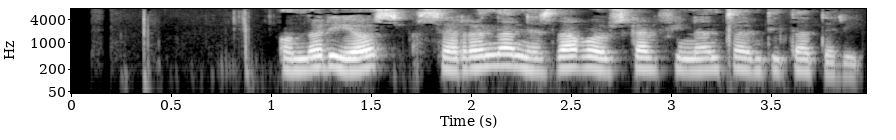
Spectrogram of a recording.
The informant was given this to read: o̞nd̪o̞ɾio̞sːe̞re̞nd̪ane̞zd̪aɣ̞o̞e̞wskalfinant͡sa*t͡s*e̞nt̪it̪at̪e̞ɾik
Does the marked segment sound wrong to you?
yes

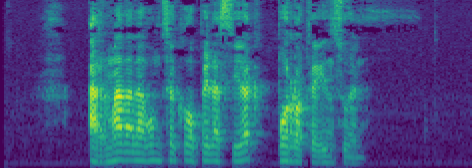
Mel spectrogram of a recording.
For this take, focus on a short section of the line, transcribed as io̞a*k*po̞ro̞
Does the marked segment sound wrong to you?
no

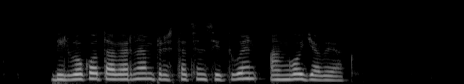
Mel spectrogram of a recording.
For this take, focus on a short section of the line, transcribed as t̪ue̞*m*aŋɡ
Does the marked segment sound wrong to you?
yes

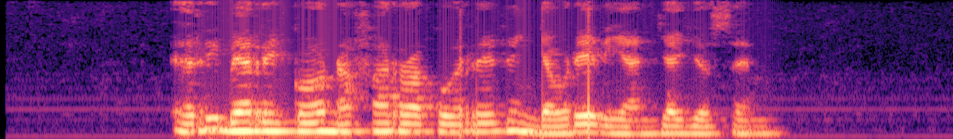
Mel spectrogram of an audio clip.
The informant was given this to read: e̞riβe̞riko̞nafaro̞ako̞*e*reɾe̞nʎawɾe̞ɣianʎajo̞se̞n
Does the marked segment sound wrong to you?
no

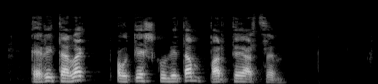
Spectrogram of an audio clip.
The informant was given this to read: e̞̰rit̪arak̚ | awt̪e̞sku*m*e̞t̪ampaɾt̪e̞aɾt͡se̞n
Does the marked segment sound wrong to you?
yes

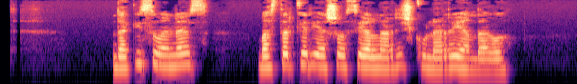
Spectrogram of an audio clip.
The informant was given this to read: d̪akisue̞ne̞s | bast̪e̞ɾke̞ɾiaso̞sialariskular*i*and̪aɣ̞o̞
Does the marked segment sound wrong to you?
no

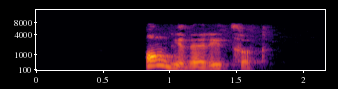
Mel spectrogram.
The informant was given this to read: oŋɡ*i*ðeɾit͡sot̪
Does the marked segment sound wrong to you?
no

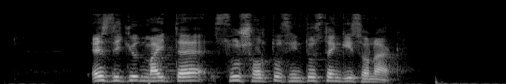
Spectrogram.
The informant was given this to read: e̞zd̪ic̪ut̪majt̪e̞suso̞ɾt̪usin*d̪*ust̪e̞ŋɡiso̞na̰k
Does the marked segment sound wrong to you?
yes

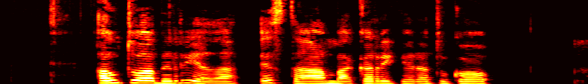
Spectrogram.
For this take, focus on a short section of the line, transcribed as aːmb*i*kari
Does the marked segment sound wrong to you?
yes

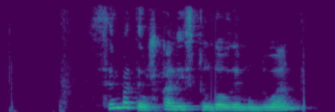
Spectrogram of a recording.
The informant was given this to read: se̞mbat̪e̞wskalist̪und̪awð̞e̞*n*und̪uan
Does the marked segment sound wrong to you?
yes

